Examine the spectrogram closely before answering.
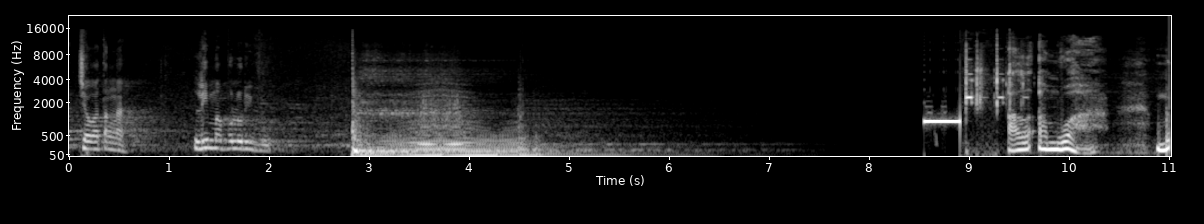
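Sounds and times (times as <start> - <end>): short electronic beep: 8.6 - 9.4.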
